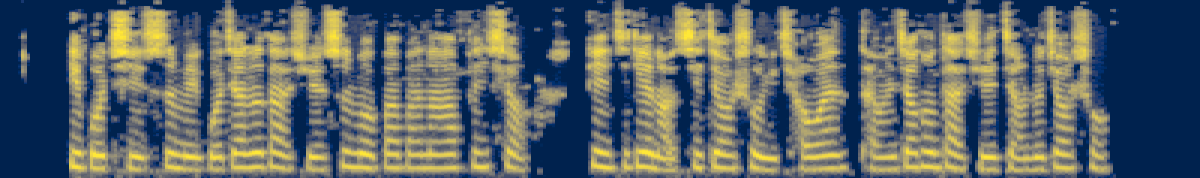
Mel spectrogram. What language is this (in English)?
Chinese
